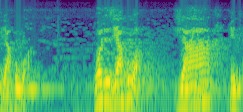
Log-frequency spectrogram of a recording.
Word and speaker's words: Yahweh: get the J from Jehovah where did you get the J from J is another consonant at the follows it become Yahweh what is Yahweh yah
